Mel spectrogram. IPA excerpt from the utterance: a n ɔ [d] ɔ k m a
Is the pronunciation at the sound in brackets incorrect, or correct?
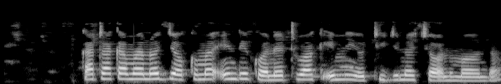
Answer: incorrect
